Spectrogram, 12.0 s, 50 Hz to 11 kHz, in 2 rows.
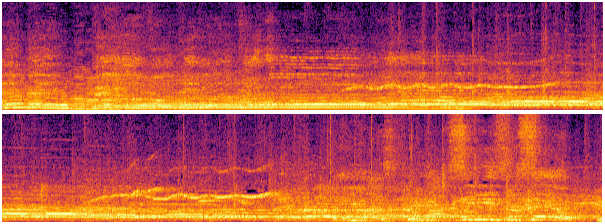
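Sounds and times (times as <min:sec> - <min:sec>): band chord ringing out: 0:01.2 - 0:05.4
audience cheering and whooping: 0:03.0 - 0:12.0.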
